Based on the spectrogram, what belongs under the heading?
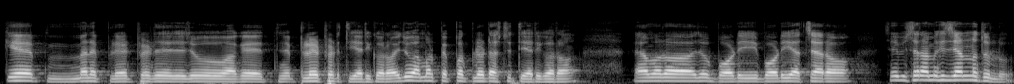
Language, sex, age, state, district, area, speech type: Odia, male, 18-30, Odisha, Dhenkanal, rural, spontaneous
